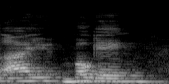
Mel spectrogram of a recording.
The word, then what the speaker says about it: ibogaine: In 2024 study from Stanford University, 30 special operation veterans with traumatic brain injuries underwent, it's called ibogaine treatment. Ibogaine. Remember the name. Is that pronounced relatively properly, what you said?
